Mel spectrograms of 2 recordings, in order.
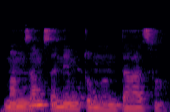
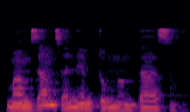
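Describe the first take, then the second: No difference in how they are said.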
